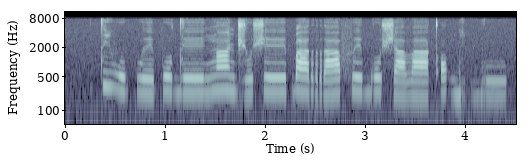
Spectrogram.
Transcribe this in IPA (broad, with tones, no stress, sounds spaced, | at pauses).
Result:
t i˦ β o˨ kʷ eː˨ p o˦ d eː˨ ŋ ã˦ d͡ʒ ʊ˨˦ ʃ eː˦ ɓ a˦ r a˨˦ f e˦ b o˦ ʃ a˨ β aː˨ kʼ ɔ˦ ɡ͡b i˨ ɡ͡b uː˦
